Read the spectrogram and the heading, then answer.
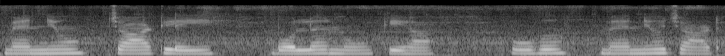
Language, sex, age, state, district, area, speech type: Punjabi, female, 30-45, Punjab, Pathankot, rural, spontaneous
